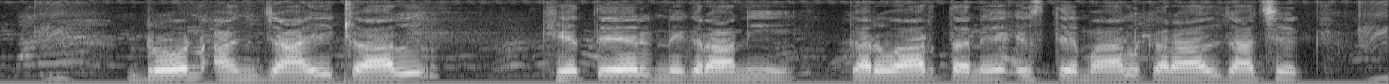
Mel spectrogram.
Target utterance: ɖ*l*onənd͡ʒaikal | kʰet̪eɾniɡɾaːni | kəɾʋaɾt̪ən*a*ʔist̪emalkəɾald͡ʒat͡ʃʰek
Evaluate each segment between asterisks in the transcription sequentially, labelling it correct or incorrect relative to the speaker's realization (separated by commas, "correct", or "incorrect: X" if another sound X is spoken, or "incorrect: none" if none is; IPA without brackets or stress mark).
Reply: incorrect: ɾ, incorrect: e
